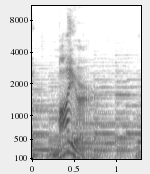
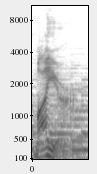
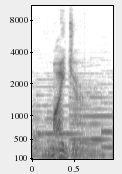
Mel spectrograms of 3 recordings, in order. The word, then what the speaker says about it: Meijer: brought to you by Meyer Meyer it's not pronounced major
